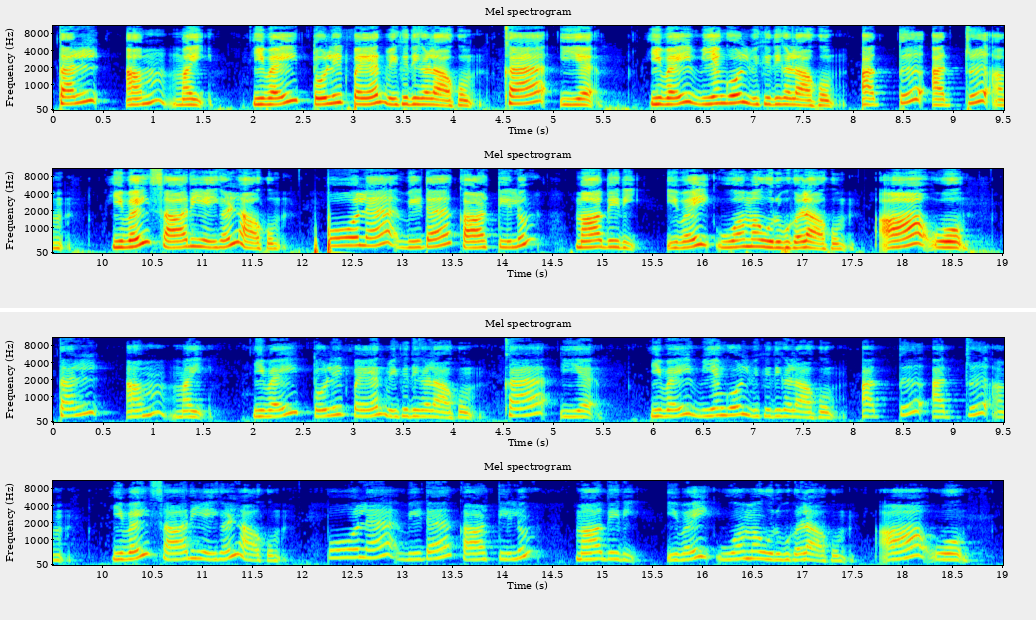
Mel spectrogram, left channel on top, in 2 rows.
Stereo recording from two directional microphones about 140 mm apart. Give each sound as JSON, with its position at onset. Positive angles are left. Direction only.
{"t": 0.0, "sound": "a woman's voice", "side_deg": 35}
{"t": 0.9, "sound": "a woman's voice", "side_deg": 20}
{"t": 1.3, "sound": "a woman's voice", "side_deg": 35}
{"t": 4.0, "sound": "a woman's voice", "side_deg": 15}
{"t": 4.4, "sound": "a woman's voice", "side_deg": 35}
{"t": 7.7, "sound": "a woman's voice", "side_deg": 20}
{"t": 8.0, "sound": "a woman's voice", "side_deg": 40}
{"t": 9.5, "sound": "a woman's voice", "side_deg": 20}
{"t": 10.1, "sound": "a woman's voice", "side_deg": 35}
